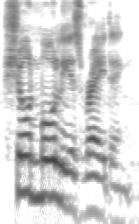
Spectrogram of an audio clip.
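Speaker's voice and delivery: usual speaking voice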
